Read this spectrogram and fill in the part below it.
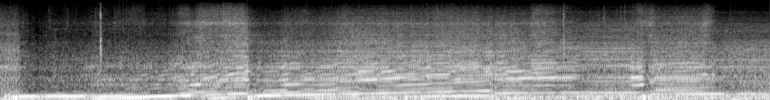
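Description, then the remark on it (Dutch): A sports car launches hard using launch control, its engine roaring loudly as the revs climb in steady rising sweeps, broken by four quick gear shifts. No one speaks. “Maar je merkt dat met dat schakelen, als je launch control doet, die dan even zeg maar dat momentum van die motor meepakt.”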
